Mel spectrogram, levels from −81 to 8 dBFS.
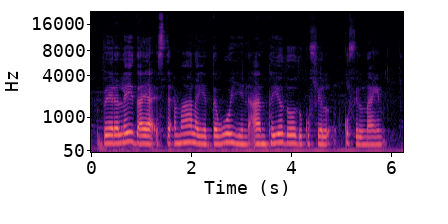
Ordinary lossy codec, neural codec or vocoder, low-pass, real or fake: none; none; none; real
